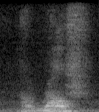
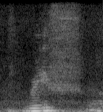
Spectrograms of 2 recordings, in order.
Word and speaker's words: Ralph: And starring Ralph, Oh, Rafe Fiennes? Rafe, Yeah, that is how he it's pronounces got an it.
